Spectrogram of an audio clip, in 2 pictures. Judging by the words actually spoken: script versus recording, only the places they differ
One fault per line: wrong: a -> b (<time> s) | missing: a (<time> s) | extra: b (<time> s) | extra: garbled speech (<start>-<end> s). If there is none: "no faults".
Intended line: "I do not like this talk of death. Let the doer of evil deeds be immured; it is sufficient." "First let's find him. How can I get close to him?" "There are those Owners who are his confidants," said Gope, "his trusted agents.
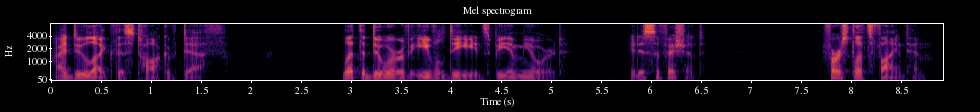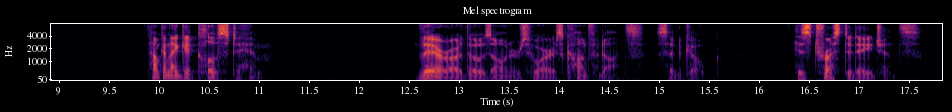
missing: not (0.3 s)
